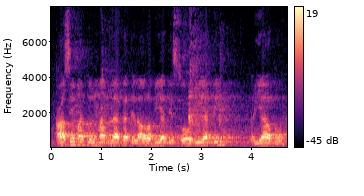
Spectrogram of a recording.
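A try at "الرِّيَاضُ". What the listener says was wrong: Pakai alif lam. Asimatul Mamlakatil Arabiyyati Saudiyati Ar-Riyadh.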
